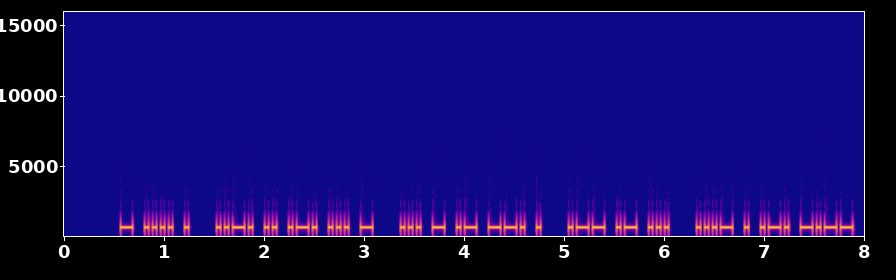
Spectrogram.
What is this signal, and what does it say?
Morse code, heard as a keyed tone, about 28 wpm, 700 Hz. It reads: THE FIRST STAGE WAS VERY
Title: Sentences from Top 1200 Words 30wpm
